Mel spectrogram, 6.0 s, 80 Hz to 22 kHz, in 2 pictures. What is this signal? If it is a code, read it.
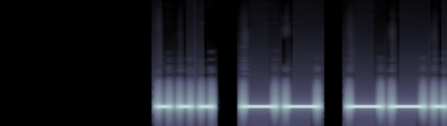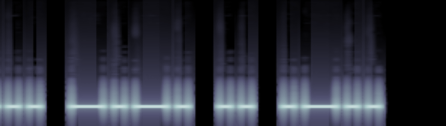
Morse code, heard as a keyed tone, about 17 wpm, 700 Hz. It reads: SM7CIL
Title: Call Signs Repeated 2x - 17wpm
